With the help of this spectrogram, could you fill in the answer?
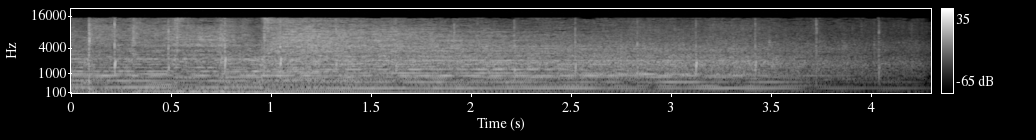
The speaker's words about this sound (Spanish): Bienvenido a Comunidad Cristiana de México. Siéntete en casa. Somos tu familia. Recibamos con un fuerte aplauso la palabra de Dios.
